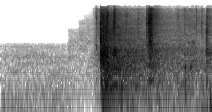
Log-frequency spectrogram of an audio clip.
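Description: A skateboard clatters sharply against the ground.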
